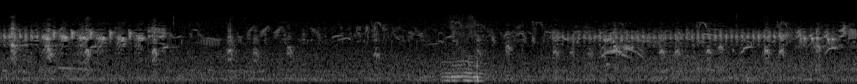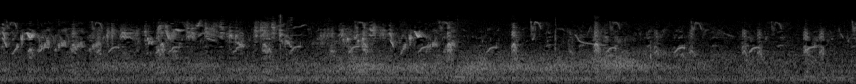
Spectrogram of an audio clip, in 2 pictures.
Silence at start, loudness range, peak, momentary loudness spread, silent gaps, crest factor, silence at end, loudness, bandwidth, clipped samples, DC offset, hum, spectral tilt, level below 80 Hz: 0 s; 8 LU; -14 dBFS; 13 LU; none; 22 dB; 0 s; -33 LUFS; 11.5 kHz; under 0.1%; under 0.1%; none; -1.5 dB/octave; -66 dBFS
